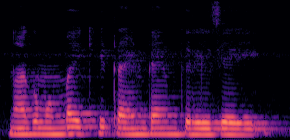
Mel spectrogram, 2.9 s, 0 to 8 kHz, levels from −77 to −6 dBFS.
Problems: constant background noise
